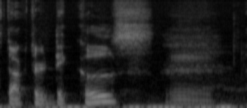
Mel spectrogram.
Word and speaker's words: Dickles: I'm to sorry, call I am French. Sometimes I do not pronounce the S in English. You guys say the S, so it's Dr. Dickles.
